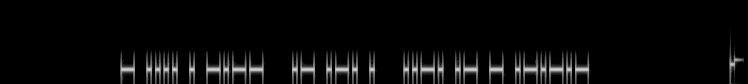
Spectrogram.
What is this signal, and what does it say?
Morse code, heard as a keyed tone, about 28 wpm, 700 Hz. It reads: THEY ARE FAT.
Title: Sentences from Top 600 Words 28wpm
